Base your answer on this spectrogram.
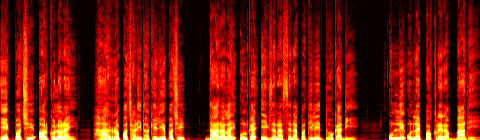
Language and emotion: Nepali, neutral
